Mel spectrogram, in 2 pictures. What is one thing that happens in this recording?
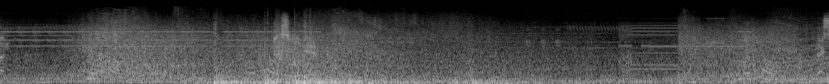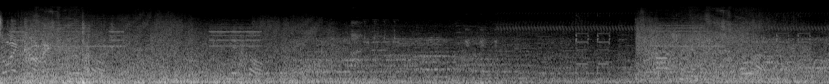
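Missiles whoosh away in quick bursts.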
